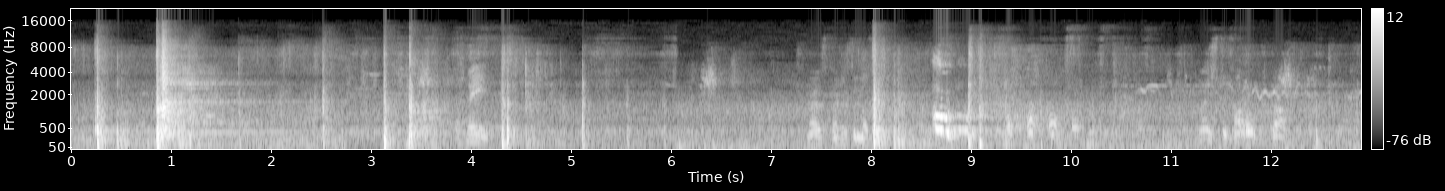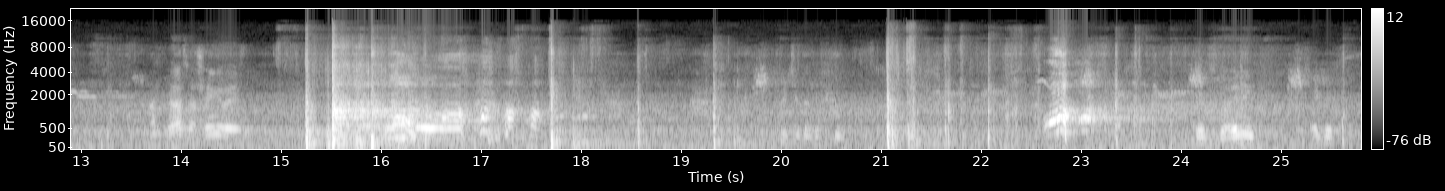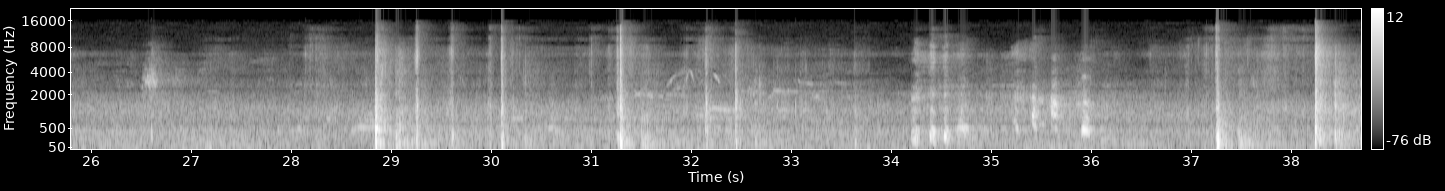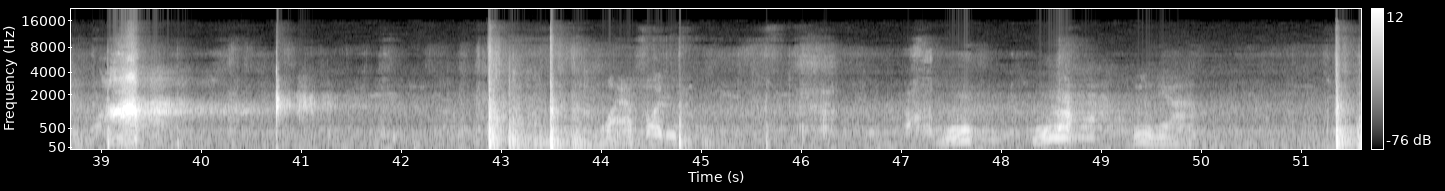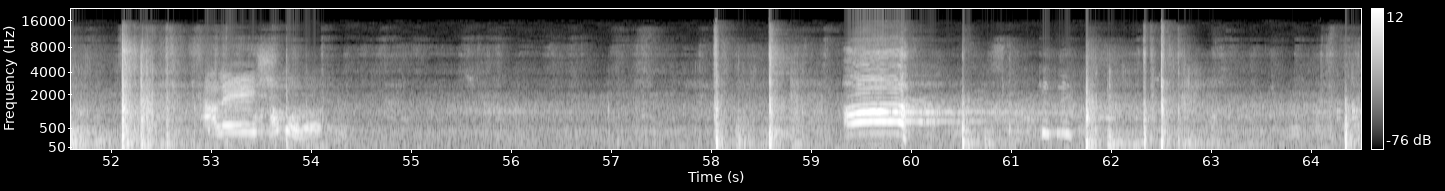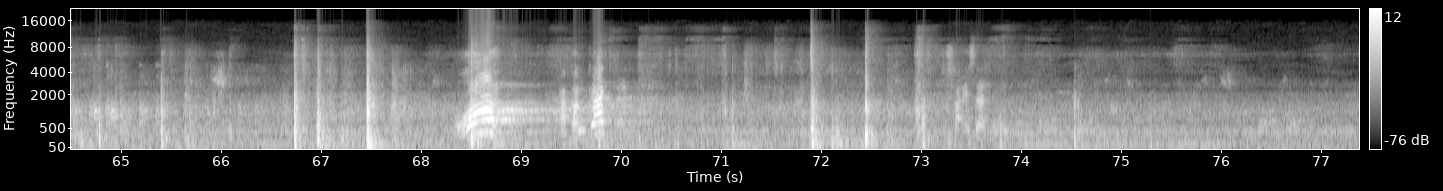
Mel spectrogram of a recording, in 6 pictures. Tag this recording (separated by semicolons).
football; soccer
